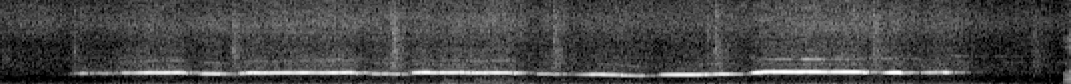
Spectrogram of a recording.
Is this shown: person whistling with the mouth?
yes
